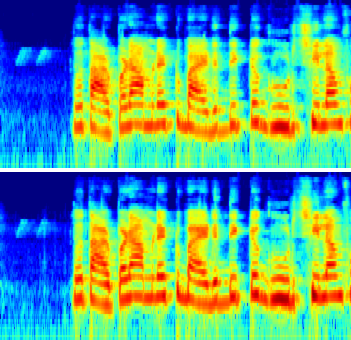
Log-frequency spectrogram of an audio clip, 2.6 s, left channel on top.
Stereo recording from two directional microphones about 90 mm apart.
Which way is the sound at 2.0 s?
15° right (ahead or behind).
